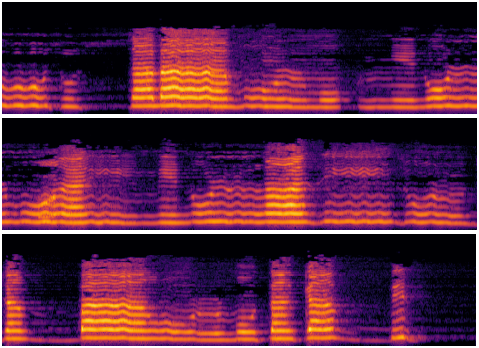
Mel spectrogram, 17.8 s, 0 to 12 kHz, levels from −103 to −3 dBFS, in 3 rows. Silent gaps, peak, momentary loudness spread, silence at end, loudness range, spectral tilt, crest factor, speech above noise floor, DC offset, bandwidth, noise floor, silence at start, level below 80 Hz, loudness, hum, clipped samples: none; -2 dBFS; 21 LU; 0.85 s; 9 LU; -6.5 dB/octave; 22 dB; 62 dB; under 0.1%; 5.8 kHz; -78 dBFS; 0 s; -86 dBFS; -21 LUFS; none; under 0.1%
